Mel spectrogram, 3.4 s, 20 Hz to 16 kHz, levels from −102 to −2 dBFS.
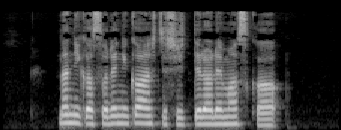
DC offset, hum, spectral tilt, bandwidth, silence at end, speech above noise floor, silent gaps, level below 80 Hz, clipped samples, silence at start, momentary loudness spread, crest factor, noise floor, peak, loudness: under 0.1%; none; -3 dB/octave; 11.5 kHz; 0.65 s; 57 dB; none; -74 dBFS; under 0.1%; 0.6 s; 6 LU; 18 dB; -81 dBFS; -8 dBFS; -25 LUFS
